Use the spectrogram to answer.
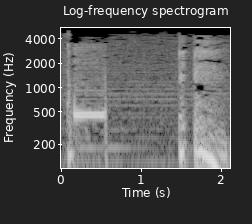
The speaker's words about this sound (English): See, angrily punching the phone numbers over there?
